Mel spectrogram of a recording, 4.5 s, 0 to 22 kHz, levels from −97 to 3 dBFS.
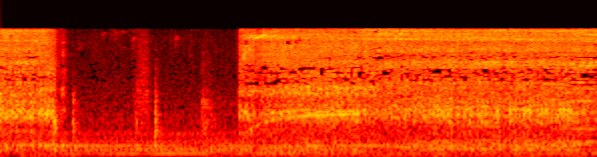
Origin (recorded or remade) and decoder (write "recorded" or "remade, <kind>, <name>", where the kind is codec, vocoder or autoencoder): recorded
